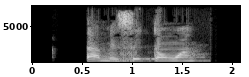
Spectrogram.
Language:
Gen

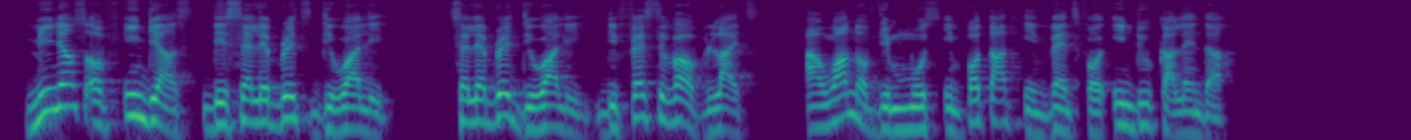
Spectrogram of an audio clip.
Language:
Nigerian Pidgin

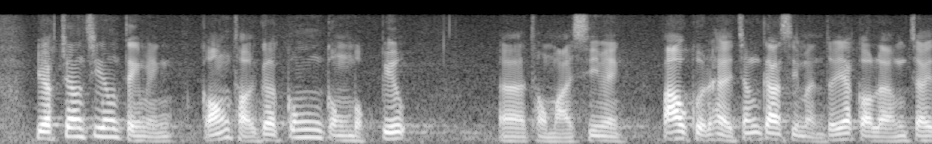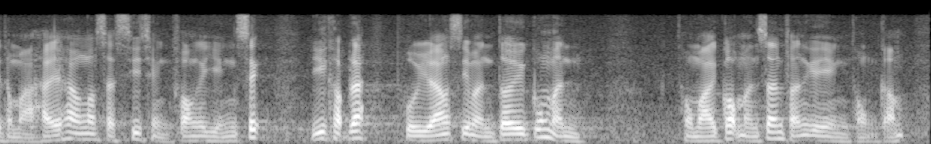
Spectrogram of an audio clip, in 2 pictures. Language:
Cantonese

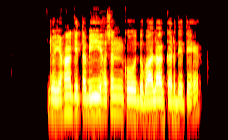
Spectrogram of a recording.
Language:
Urdu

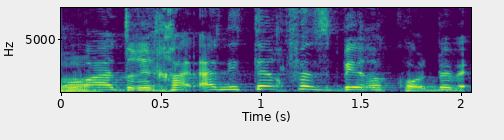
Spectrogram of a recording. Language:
Hebrew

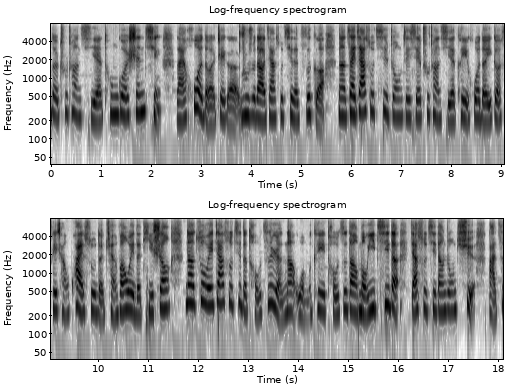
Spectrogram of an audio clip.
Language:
Chinese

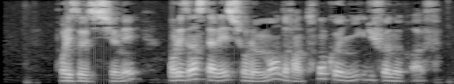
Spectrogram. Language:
French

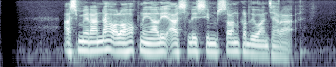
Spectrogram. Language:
Sundanese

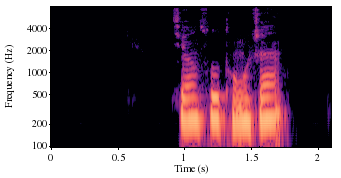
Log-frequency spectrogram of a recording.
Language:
Chinese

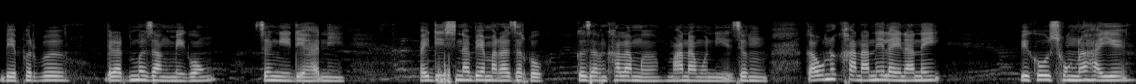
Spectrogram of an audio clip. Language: Bodo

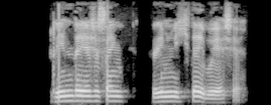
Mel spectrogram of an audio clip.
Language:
Uzbek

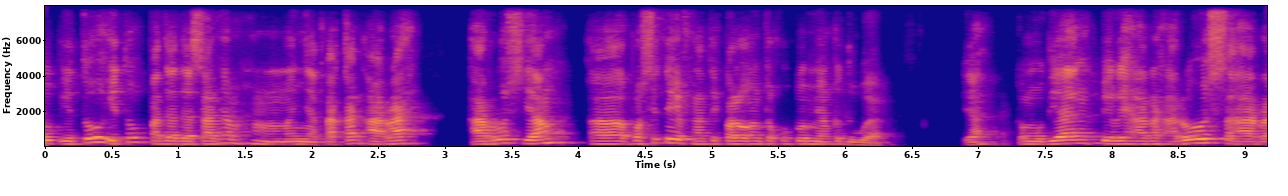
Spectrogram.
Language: Indonesian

